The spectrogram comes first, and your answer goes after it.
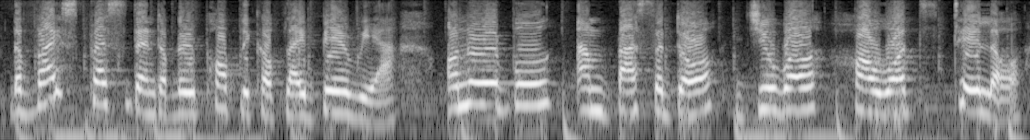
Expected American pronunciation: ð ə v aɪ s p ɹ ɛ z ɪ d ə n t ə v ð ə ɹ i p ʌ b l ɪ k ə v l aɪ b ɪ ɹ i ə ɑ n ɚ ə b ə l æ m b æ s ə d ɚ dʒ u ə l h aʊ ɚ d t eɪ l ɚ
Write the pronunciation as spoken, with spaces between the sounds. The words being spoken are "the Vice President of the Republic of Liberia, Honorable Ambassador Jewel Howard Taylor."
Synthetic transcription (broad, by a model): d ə v aɪ s p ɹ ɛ s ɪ d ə n t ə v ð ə ɹ i p ʌ b l ɪ k ə v l aɪ b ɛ ɹ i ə ɑ n ɚ ə b ə l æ m b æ s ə d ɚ dʒ u ə l h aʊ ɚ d t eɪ l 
